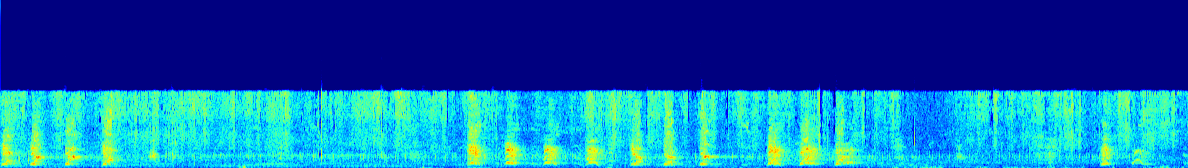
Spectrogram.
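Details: Playtime at the kennel for Cassia and Disco, two Siberian Husky puppies aged four months: quick high yapping barks in clusters of three to five, fast and excited, with lower rough growly sounds between the bursts.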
